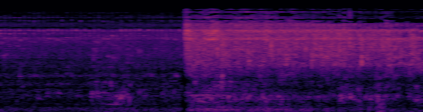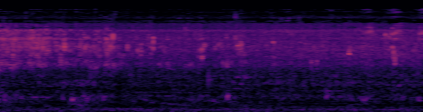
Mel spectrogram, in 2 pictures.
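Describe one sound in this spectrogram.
Water splashes softly as a swimmer moves through a pool.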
